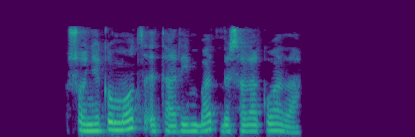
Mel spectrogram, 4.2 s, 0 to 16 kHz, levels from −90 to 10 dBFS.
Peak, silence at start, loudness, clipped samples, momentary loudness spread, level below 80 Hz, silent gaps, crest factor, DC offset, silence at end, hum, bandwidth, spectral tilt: -10 dBFS; 0.7 s; -26 LUFS; under 0.1%; 9 LU; -68 dBFS; none; 18 dB; under 0.1%; 1.15 s; none; 8 kHz; -4.5 dB/octave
